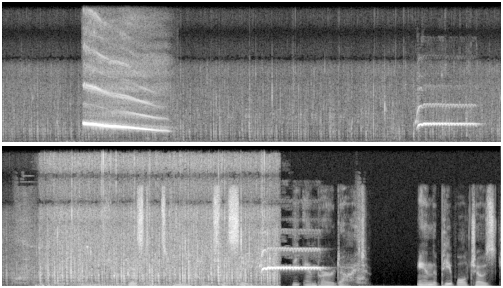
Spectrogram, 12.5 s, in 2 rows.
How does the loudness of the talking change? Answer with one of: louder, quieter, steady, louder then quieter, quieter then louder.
quieter then louder.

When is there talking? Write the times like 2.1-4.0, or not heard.
6.8-12.4.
